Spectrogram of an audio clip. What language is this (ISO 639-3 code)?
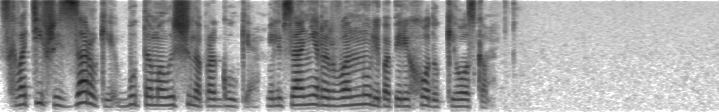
rus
